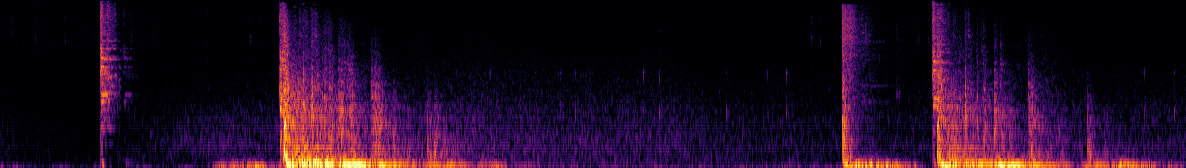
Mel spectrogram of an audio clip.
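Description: A heavy hammer smashes wood with loud cracking blows.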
